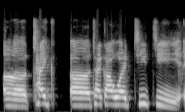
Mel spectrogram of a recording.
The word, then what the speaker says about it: Taika Waititi: Jodie Comer, Joe Geary, Taika Waititi, incredible performances, and yeah.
